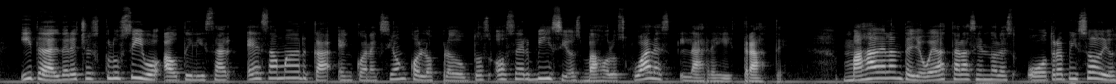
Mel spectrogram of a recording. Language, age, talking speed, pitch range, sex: Spanish, 10-29, 165 wpm, 155-225 Hz, female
